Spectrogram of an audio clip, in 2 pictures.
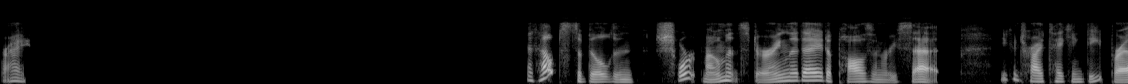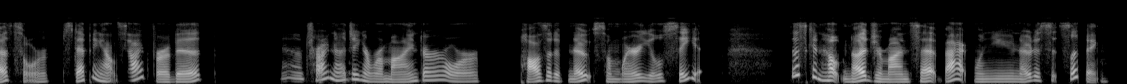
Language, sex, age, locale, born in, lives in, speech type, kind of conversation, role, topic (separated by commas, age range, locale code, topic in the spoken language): English, female, 30-34, en-US, United States, United States, read, expert-assistant, expert, How does having a positive attitude influence your life?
